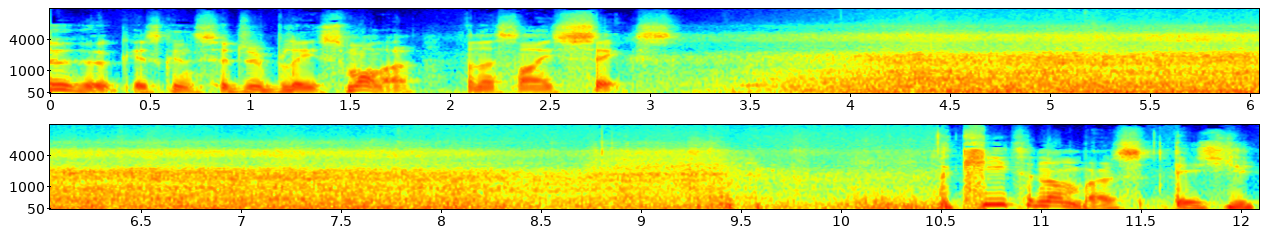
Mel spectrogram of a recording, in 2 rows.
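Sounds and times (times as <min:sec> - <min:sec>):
loud steady rushing noise: 0:03.1 - 0:10.5.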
